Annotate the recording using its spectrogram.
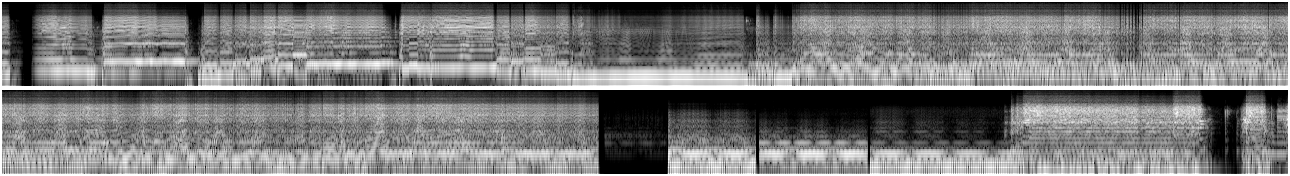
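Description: Electric guitar played through a Hotone Ampero II amp modeler and multi-effects processor with distorted tones: single notes with slides and bends at first, then held, sustained chords. The playing stops for about a second near three-quarters of the way through, then carries on.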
